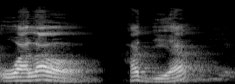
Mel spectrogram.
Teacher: ketika walal hadya, nah situ terdengar suara L, maka ini disebut dengan alif lam qamariyah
